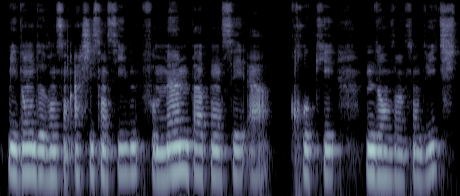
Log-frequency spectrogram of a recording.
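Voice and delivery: usual speaking voice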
